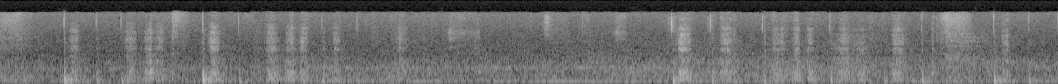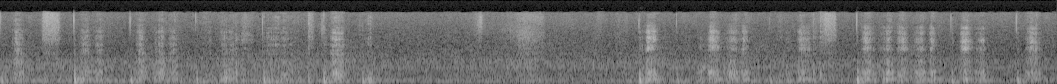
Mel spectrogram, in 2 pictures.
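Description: Irregular light taps and scratches of desk work, with small clusters of sharper clicks, over a steady quiet room background.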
